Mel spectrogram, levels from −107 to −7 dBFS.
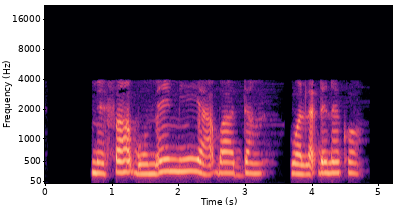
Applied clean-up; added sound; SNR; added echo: none; none; none; none.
